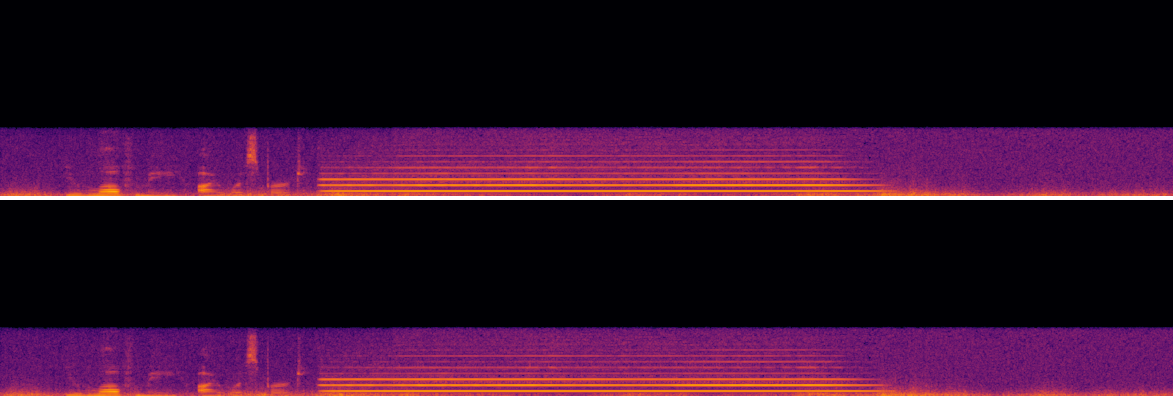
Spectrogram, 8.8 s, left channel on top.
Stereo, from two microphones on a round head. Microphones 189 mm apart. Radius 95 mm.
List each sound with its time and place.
0.5 s a woman speaking: 10° left (ahead or behind)
2.4 s a flute: 10° left (ahead or behind)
